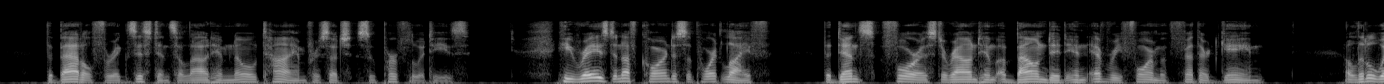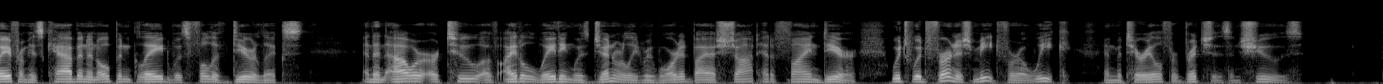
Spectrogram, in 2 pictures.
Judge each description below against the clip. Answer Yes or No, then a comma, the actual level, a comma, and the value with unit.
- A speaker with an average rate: Yes, average, 165 wpm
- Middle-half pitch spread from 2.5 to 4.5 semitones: Yes, average, 3.9 semitones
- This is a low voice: Yes, low, 110 Hz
